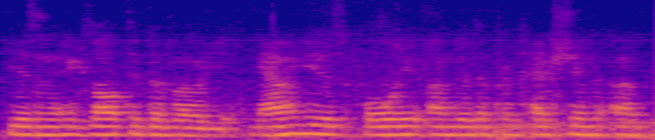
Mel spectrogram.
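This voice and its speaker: A man's voice: mid-range voice, completely flat delivery, normal speed, close to an everyday voice. A man voicing a reverent demigod in a puppet show, speaking formally and humbly. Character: reverent demigod humbly addressing his Lord. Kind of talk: devotional puppet show dialogue. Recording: muffled, echoey, distant with noise.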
